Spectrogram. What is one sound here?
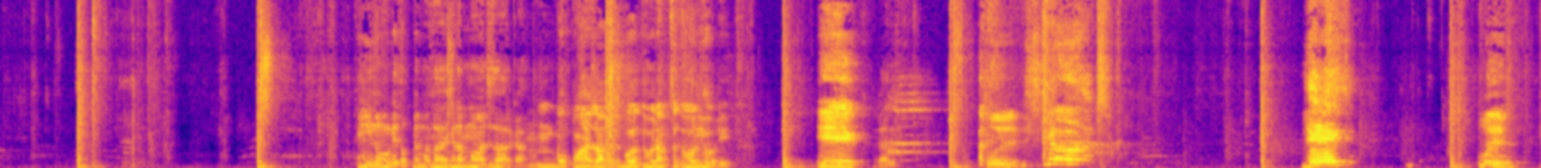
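A plastic bottle thumps down onto a wooden table.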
